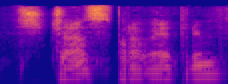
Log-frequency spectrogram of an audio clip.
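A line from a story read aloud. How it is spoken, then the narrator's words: Calm, clipped. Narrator (Russian): спокойно отчеканил Армен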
